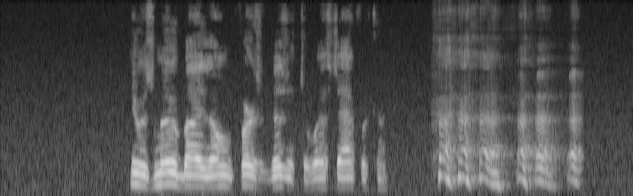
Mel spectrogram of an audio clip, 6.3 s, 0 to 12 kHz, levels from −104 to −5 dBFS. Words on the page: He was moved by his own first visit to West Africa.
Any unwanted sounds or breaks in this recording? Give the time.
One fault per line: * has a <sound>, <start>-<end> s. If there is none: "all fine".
* has a laugh, 4.3-5.8 s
